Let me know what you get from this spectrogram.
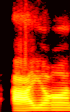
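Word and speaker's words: AION: I am also interested in the Lami ion.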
